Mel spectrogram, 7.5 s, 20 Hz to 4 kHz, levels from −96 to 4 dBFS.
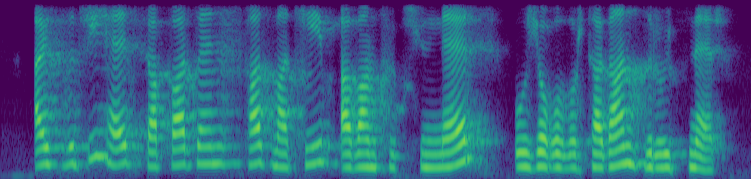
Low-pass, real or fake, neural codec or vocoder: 3.6 kHz; fake; autoencoder, 48 kHz, 32 numbers a frame, DAC-VAE, trained on Japanese speech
